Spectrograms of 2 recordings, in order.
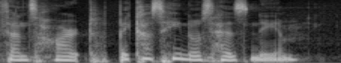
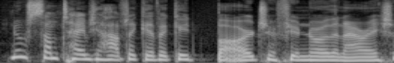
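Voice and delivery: usual speaking voice

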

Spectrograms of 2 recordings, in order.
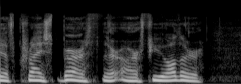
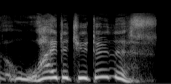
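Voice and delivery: mild scolding; 7 semitones higher, slower than usual. Retold or imitated. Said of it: "she scolded him".

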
